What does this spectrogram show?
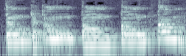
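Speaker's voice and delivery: sung ringtone rising in pitch; mimicked cell phone melody climbing up; ringtone imitation. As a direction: chime it like a cell phone ring. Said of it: "I hear".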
